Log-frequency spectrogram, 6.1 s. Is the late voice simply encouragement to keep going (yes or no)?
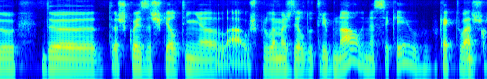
no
